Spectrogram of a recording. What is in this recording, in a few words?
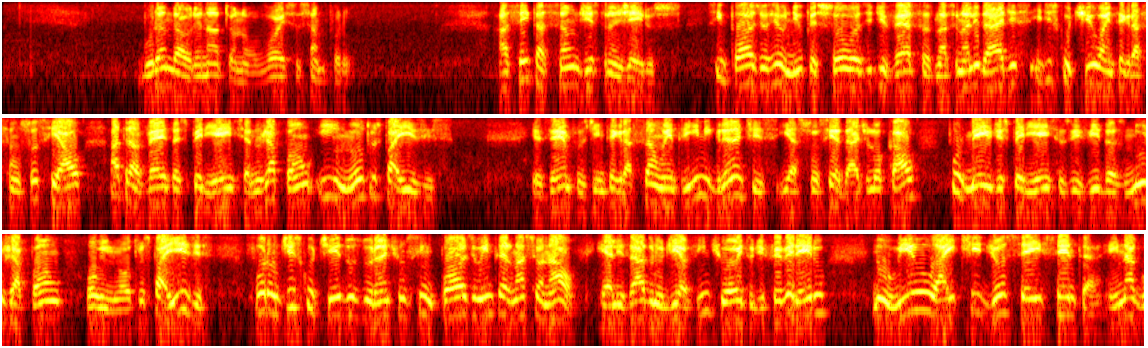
por; MediaVoix; vice sample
